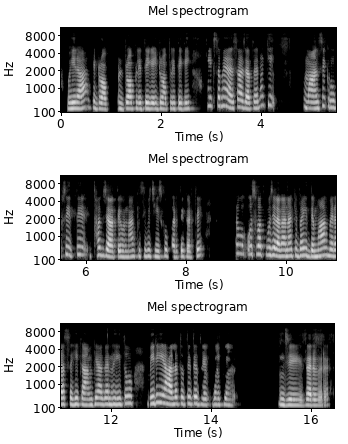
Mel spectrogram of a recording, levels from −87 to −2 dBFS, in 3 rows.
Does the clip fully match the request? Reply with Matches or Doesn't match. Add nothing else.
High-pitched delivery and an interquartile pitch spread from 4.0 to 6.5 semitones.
Doesn't match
